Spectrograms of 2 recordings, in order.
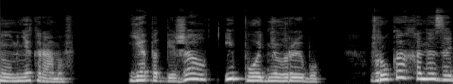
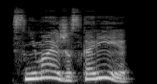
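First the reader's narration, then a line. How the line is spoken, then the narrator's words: Shouted. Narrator (Russian): крикнула Светлана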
